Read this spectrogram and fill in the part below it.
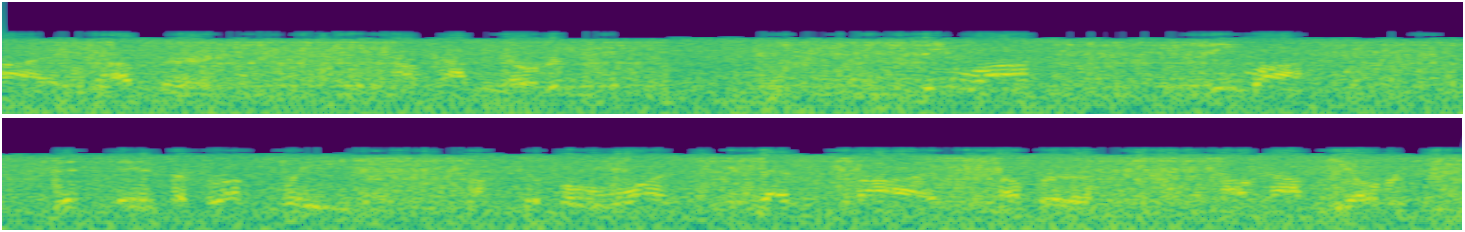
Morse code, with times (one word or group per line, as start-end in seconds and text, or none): none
